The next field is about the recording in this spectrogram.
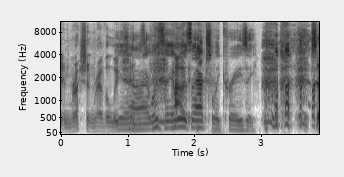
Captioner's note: laughs; laughs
